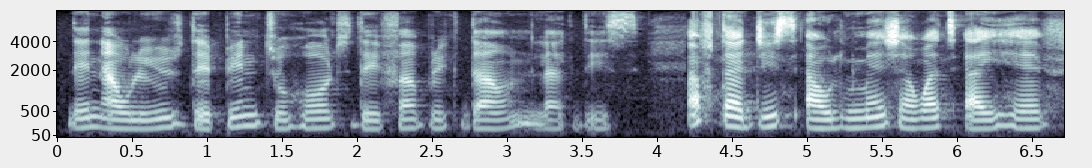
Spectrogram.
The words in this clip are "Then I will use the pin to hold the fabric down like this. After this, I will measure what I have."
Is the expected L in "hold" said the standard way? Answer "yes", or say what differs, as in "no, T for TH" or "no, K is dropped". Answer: yes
